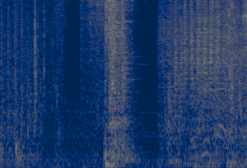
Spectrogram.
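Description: A heavy metal panel scrapes and clanks as it is set against a wall.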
